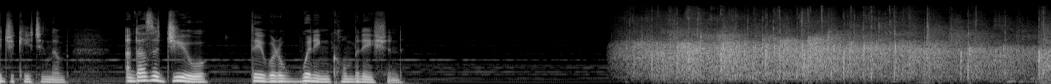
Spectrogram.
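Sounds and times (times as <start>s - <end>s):
speech: 0.0s - 4.1s
audience applauding: 6.1s - 10.4s.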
